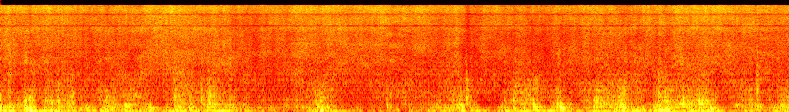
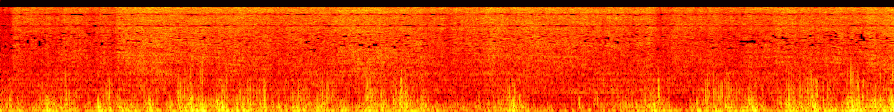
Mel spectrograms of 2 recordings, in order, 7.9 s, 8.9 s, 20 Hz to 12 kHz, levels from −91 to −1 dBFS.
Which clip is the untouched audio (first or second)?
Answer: second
